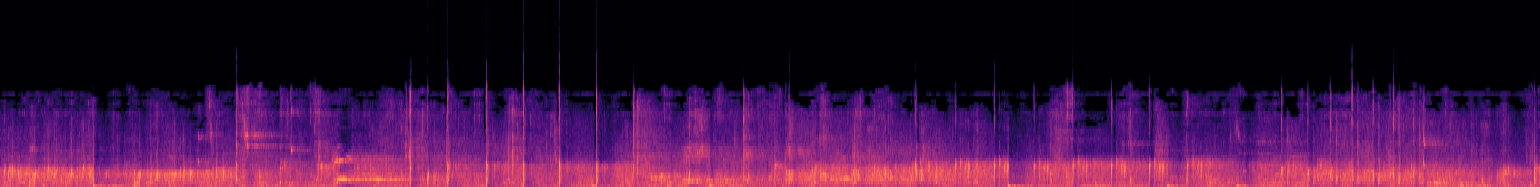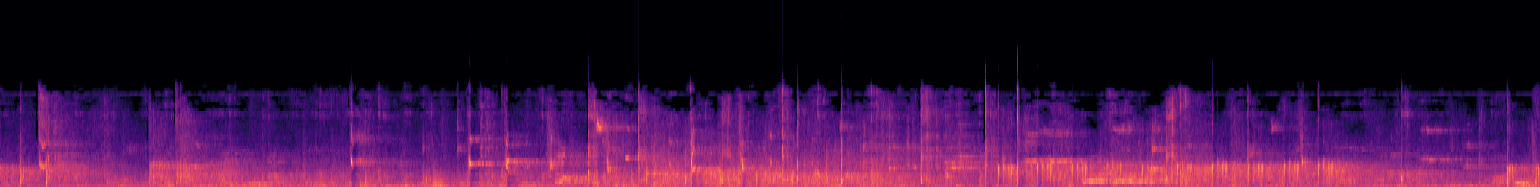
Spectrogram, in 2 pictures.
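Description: Table tennis ball clicking against paddles and the table in repeated quick exchanges, over a steady hubbub of many voices.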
